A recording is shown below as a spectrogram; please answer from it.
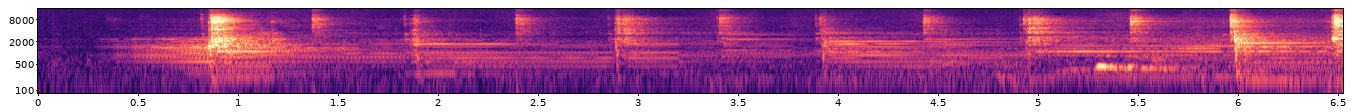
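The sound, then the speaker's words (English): A morning wake-up alarm plays a melodic chiming tone, with bright, ringing notes that repeat at a steady pace of roughly one per second and hold a clear, bell-like pitch throughout. “whenever I set my alarm in the morning, I set my alarm, and it sounds like this. Let's see if I can get it to go.”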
